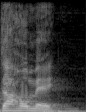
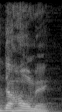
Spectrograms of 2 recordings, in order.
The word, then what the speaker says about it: Dahomey: uh nation in Africa I believe this is pronounced dahome um that was in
